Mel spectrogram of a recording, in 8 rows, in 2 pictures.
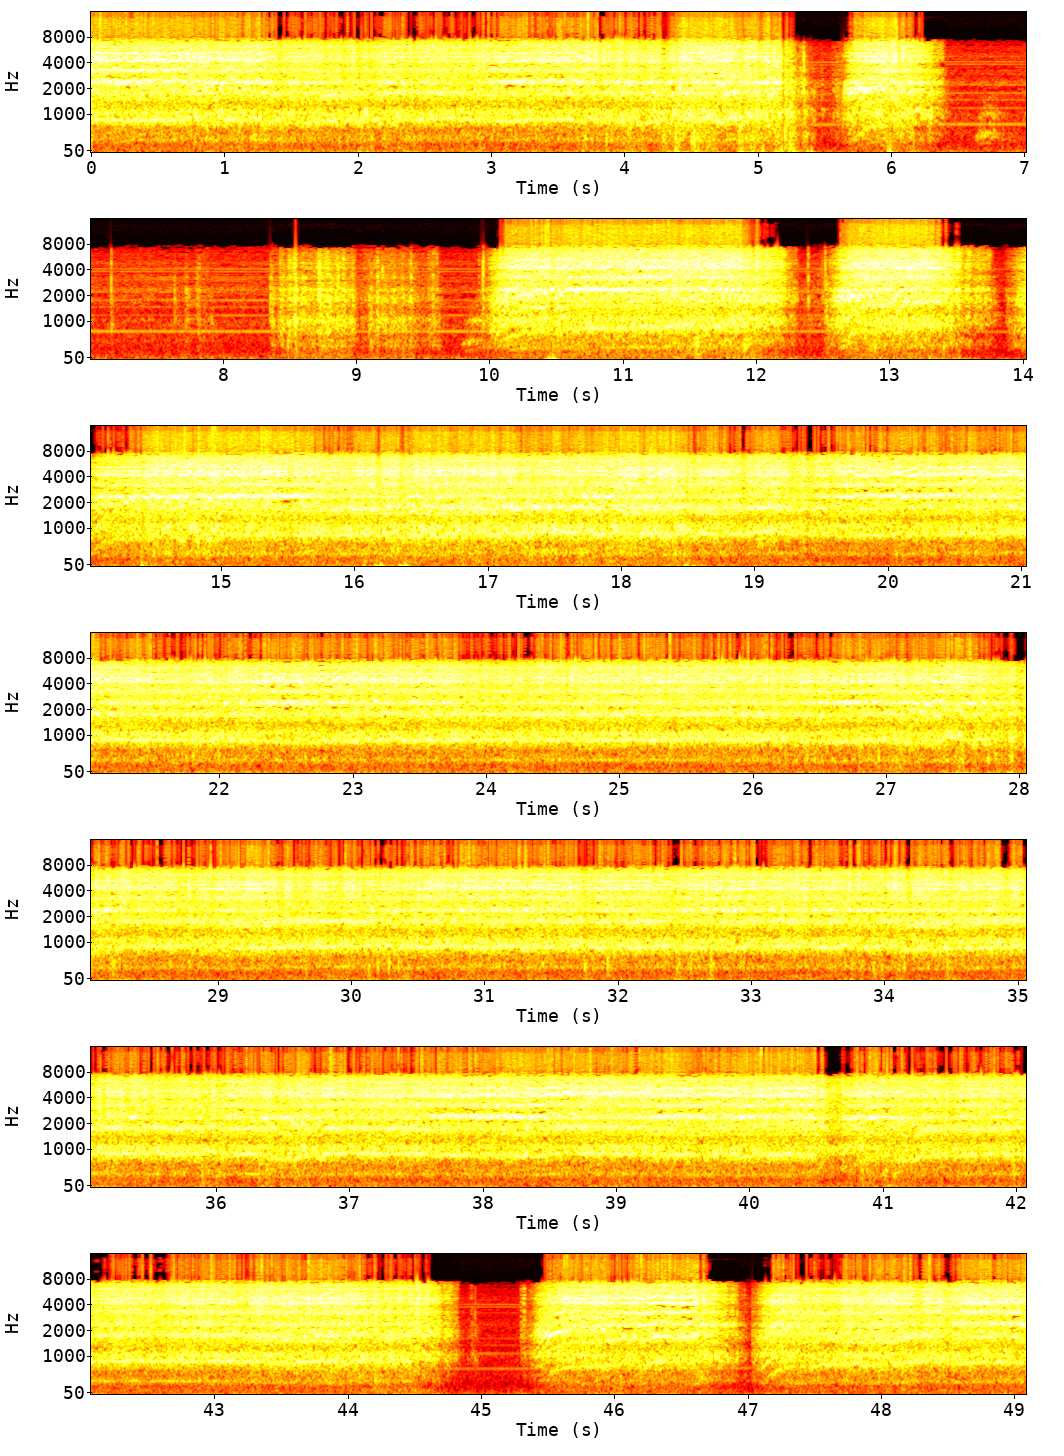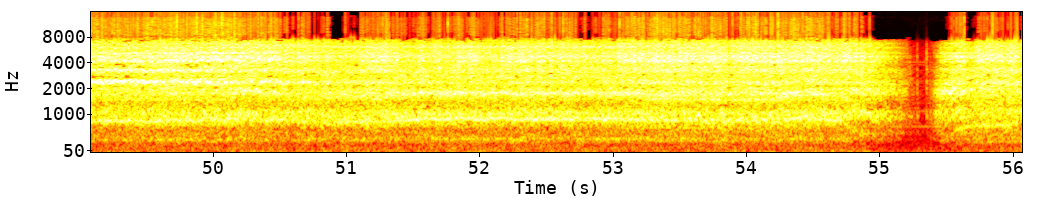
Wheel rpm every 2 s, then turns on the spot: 220, 220, 150, 10, 20, 160, 100, 180, 220, 220, 230, 230, 230, 220, 230, 230, 230, 230, 220, 220, 190, 230, 100, 140, 210, 220, 220, 120.
none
